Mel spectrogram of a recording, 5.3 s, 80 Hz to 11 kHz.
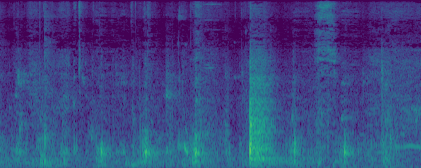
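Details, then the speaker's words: VAZ 2104 rear suspension: irregular dull knocks about two per second as car rocks, with ringing; diagnosis found broken lower shock absorber mount and loose hub bearings. "такой вот стук брус закрыт ваша таешь не затянуты ступичные подшипники врагов штук такой вот и звон из за того что у него разбила нижние крепления амортизатора"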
